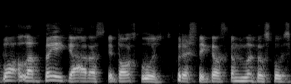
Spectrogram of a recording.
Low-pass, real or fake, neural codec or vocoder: 7.2 kHz; fake; codec, 16 kHz, 1 kbps, FunCodec, trained on LibriTTS, 50 frames a second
